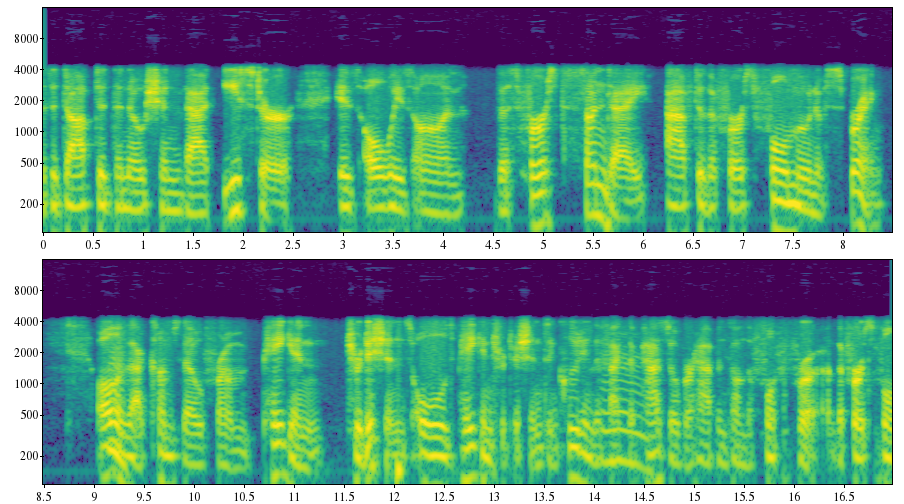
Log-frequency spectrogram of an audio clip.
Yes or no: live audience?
no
